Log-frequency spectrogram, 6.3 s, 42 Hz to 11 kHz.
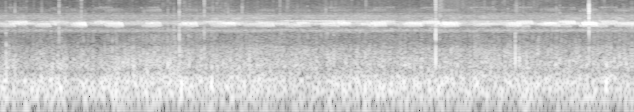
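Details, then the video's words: Grass insects calling on an autumn night by a round fire-pit campfire, MKE600 microphone with low cut; a bright, continuous pulsing trill runs throughout, with scattered sharp cracks of burning wood and low fire rumble. "가을밤 풀벌레 소리"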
